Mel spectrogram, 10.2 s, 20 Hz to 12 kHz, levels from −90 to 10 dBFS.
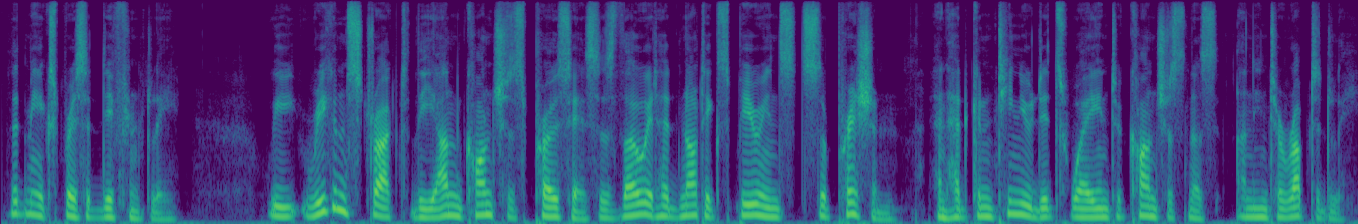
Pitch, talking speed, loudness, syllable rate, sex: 135 Hz, 145 wpm, -20 LUFS, 5.4 syllables/s, male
